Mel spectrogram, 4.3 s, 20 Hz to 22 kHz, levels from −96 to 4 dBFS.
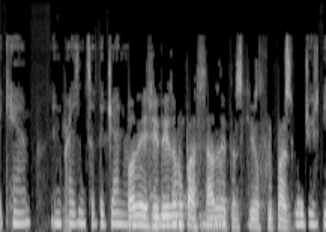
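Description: This speech clip has speech suppressed in double talk. From 1.99 to 3.51 s the voice keeps dipping, by up to about 20 dB, for around a second in total. It happens again from 3.73 to 4.11 s. The likely cause is an echo canceller meeting simultaneous talk from the far side. It could not tell the near talker from loudspeaker echo, so it turned everything down.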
